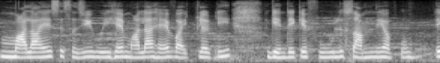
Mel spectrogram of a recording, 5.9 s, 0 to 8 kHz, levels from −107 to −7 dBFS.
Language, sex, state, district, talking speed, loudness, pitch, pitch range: Hindi, female, Chhattisgarh, Korba, 175 wpm, -18 LUFS, 195 Hz, 195-205 Hz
